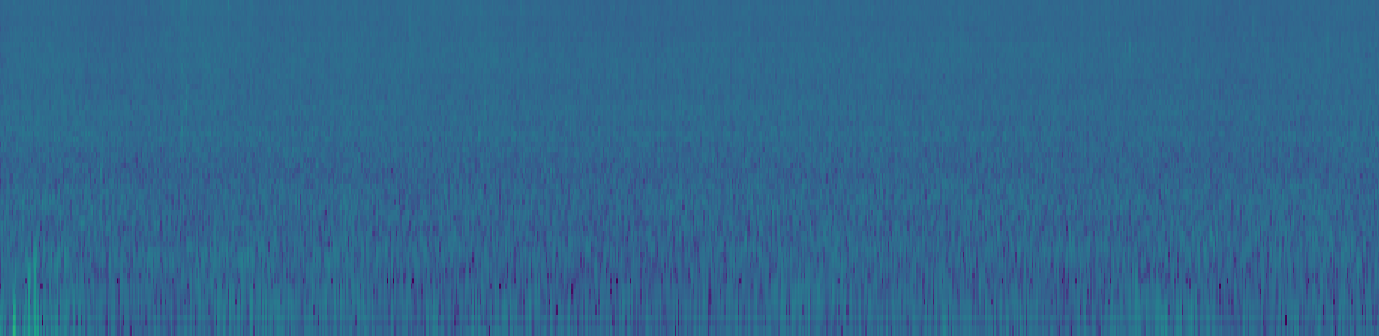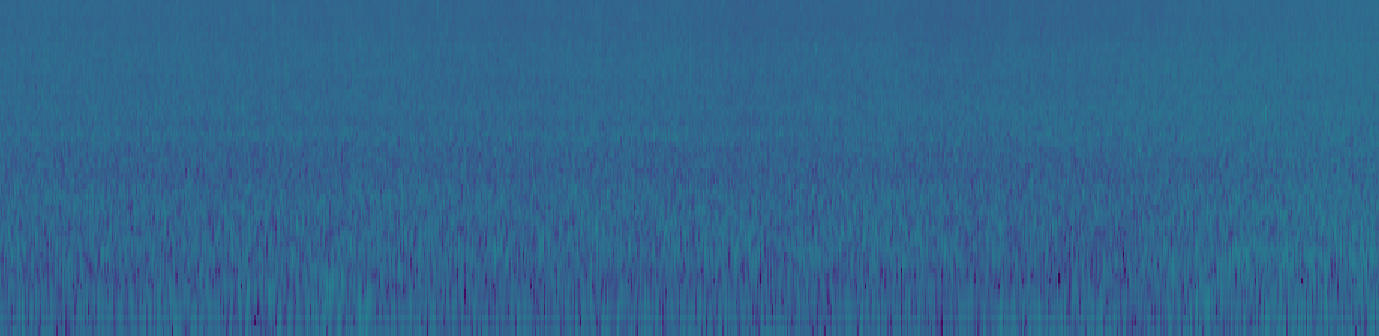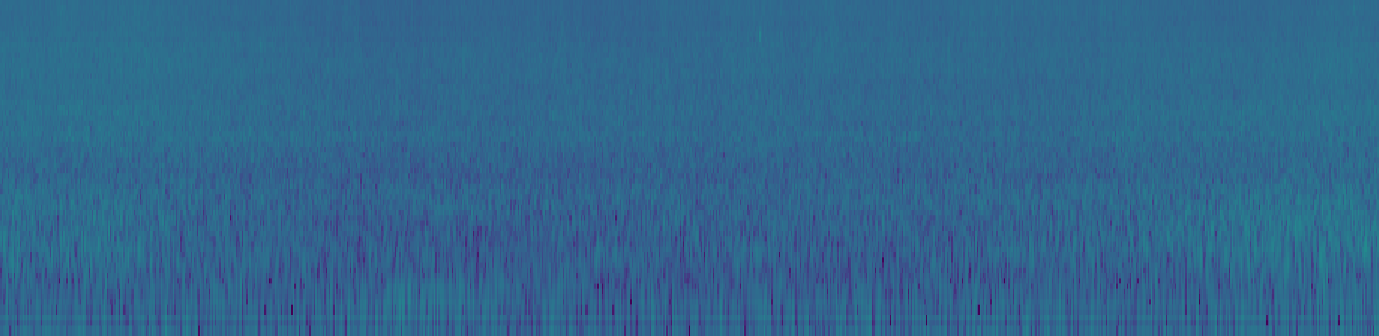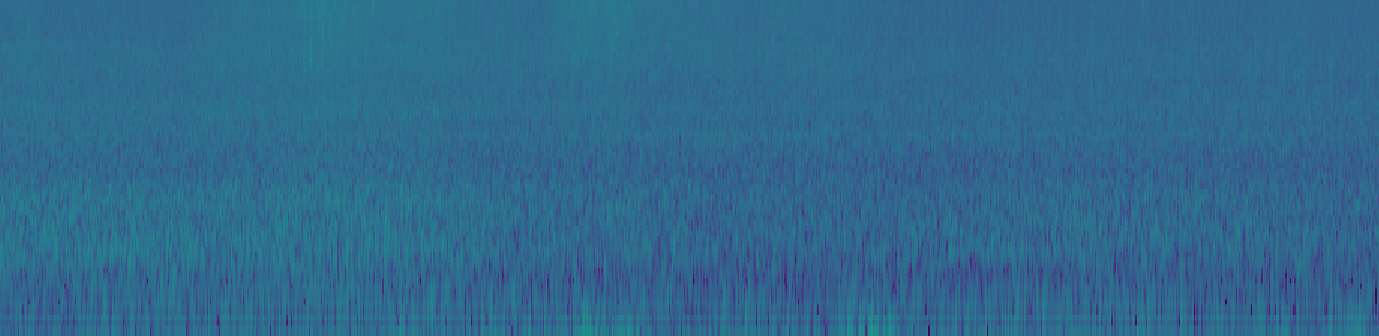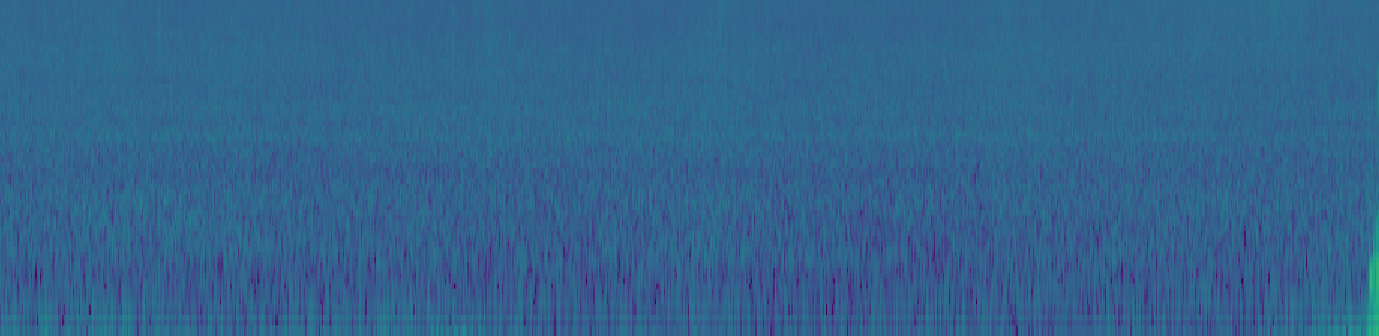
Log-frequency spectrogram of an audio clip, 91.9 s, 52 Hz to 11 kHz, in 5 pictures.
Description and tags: Wind in trees2
Wind in trees, gusting, leaves blowing
field-recording, forest, wind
